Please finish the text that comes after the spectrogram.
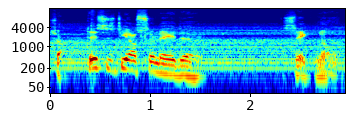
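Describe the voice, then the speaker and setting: A man demonstrating a radio circuit at his workbench, speaking haltingly with pauses, fillers and self-corrections. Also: fairly high pitch, expressive, gravelly, heavy background noise.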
